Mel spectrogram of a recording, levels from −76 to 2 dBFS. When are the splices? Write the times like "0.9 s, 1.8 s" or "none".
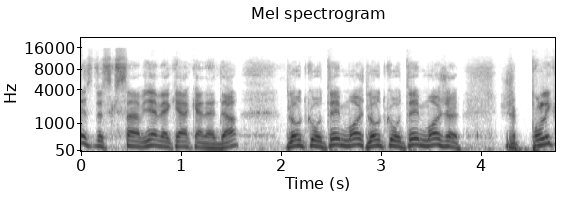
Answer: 2.8 s

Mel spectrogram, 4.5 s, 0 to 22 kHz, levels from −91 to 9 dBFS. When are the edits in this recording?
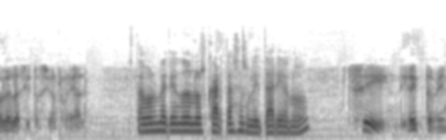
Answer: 2.4 s

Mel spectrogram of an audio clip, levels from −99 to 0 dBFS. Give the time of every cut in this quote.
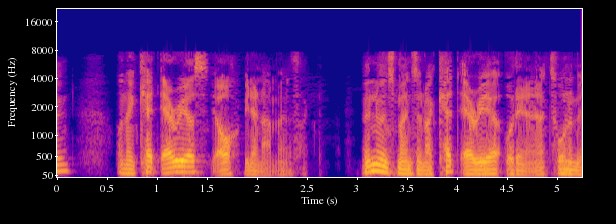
1.6 s, 2.9 s

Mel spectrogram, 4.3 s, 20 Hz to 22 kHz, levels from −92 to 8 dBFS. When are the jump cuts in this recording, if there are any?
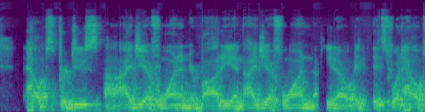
3.2 s

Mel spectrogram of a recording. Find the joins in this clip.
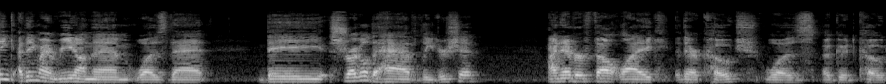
none

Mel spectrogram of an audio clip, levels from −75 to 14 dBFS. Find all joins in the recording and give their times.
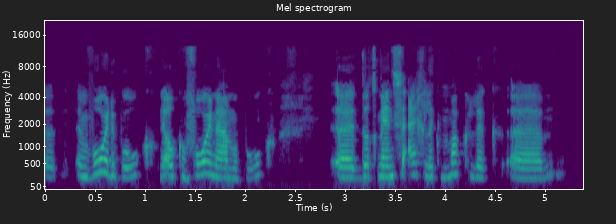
1.2 s, 3.3 s, 3.9 s

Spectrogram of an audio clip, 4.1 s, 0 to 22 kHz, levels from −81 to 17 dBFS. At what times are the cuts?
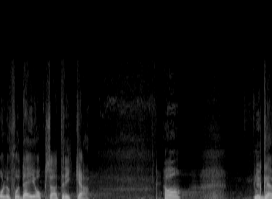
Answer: none

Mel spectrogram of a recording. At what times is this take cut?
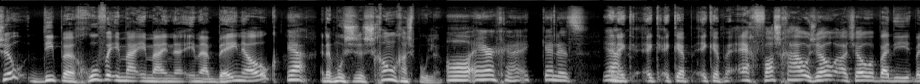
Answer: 3.1 s, 6.0 s

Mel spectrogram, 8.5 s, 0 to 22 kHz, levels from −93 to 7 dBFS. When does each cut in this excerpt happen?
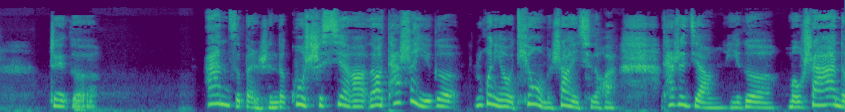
4.7 s, 6.6 s

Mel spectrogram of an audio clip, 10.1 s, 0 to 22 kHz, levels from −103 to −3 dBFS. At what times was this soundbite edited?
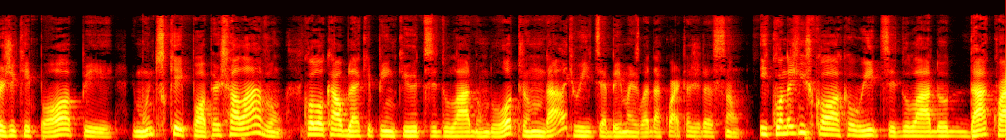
1.3 s, 3.0 s, 5.7 s, 6.4 s, 7.5 s

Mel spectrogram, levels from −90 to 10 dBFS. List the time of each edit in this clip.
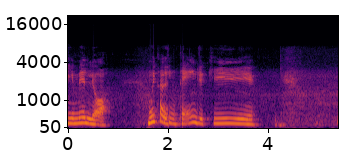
2.0 s

